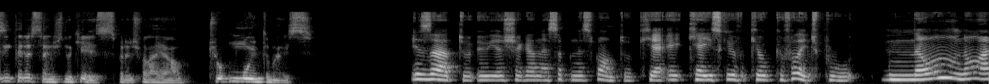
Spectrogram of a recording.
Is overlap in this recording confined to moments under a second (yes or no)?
yes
